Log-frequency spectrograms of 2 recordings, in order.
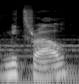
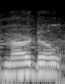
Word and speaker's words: Mytrel: So yeah, the cor the the official uh pronunciation decided by me is Mitral, but people pronounce it all sorts of ways, and I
